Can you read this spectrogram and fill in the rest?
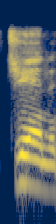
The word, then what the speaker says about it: djinn: Andred says, a mother and daughter getting menaced by bombs, political repression, family anxieties, and an evil djinn? I don't know how to pronounce it. I'm sorry. – It's djinn, a genie.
